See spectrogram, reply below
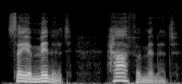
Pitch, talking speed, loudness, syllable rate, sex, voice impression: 120 Hz, 165 wpm, -20 LUFS, 7.5 syllables/s, male, masculine, adult-like, tensed, slightly bright, clear, fluent, intellectual, sincere, friendly, lively, kind, slightly strict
